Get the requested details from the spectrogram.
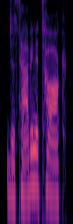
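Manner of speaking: grumpy. Narrator reads a man's reply, shot over his shoulder, grumpy. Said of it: "His voice was grumpier than usual".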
